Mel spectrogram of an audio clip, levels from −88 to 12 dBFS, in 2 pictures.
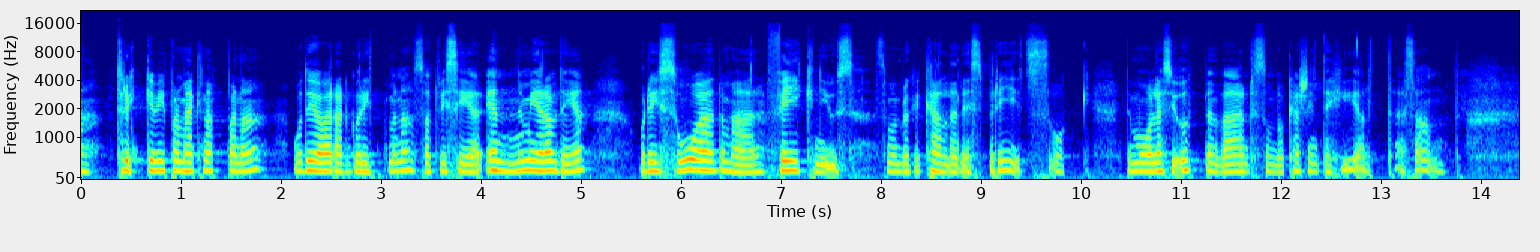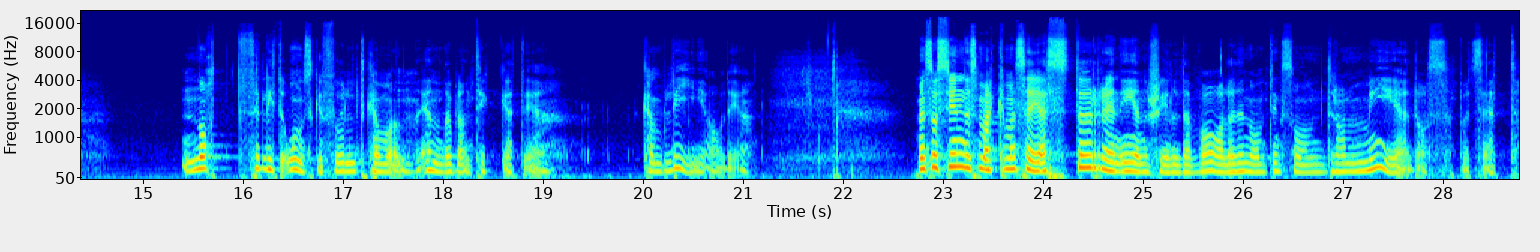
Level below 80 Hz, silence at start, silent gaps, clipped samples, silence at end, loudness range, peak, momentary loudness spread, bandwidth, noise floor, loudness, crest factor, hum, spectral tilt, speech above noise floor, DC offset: -48 dBFS; 0 s; none; under 0.1%; 0 s; 13 LU; -4 dBFS; 17 LU; 13 kHz; -60 dBFS; -23 LUFS; 20 dB; none; -6.5 dB/octave; 38 dB; under 0.1%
